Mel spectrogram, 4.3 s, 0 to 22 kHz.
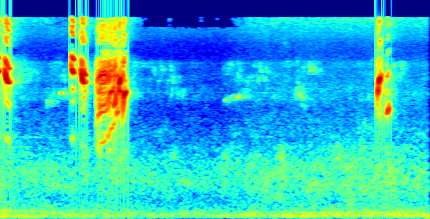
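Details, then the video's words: High chirps and a short buzzy, twittering burst, then a lone double note after a pause, from wild European goldfinch song recorded in 2019 for prompting caged goldfinches to sing. "بتبتة الحسون , (بتبتة برية 2019)"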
